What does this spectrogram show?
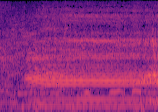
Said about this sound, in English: Kinampet Sampara is taking stock of his remaining herd of donkeys, making sure none have been taken.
